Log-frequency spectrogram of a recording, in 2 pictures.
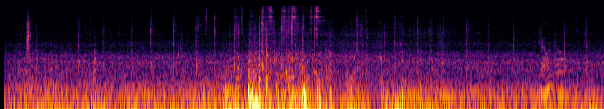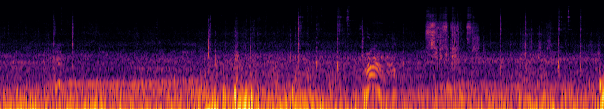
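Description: Inside a car driving slowly along a muddy, rutted dirt track: a steady low rumble of engine and tyres, with clattering rattles and knocks as the car bumps along, loudest about five to six seconds in.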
